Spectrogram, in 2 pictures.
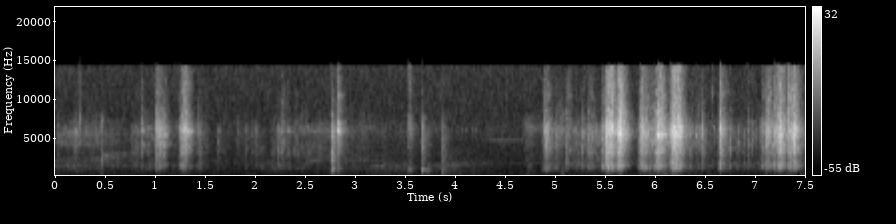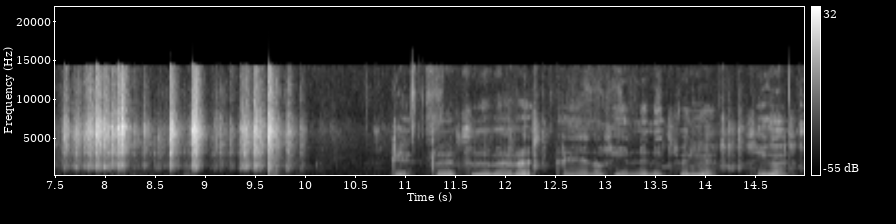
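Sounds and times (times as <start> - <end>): puzzle cube clicking and clacking: 0.8 - 2.9, 4.9 - 10.0, 11.2 - 13.0, 13.6 - 14.9.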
